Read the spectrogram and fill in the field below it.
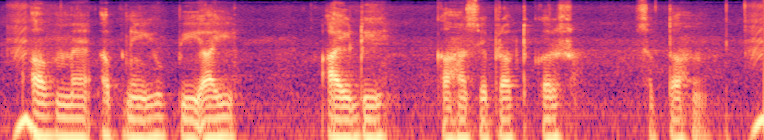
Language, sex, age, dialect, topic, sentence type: Hindi, male, 36-40, Marwari Dhudhari, banking, question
